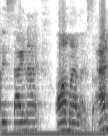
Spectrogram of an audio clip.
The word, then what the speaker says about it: Sinai: so have my husband, have called it Mount Sinai. But apparently, the correct pronunciation of this is Sinai. So, Moses went up Mount Sinai. It's going to be so hard. I'm sure I'm going to say Sinai in the future, so please forgive me when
